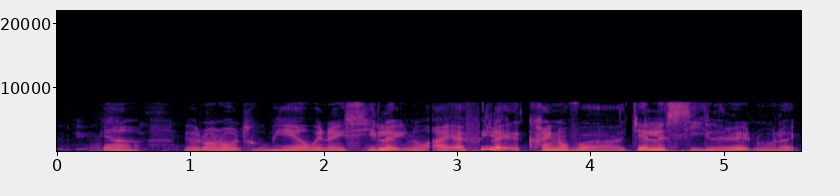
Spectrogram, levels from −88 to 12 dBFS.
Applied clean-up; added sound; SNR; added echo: none; none; none; none.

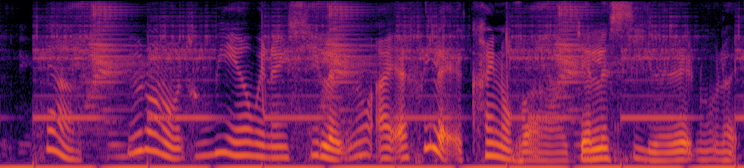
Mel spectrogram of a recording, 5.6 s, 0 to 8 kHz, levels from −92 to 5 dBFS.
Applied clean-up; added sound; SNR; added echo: none; Alarm; 2 dB; none.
